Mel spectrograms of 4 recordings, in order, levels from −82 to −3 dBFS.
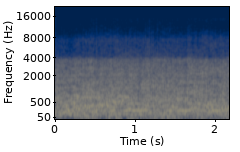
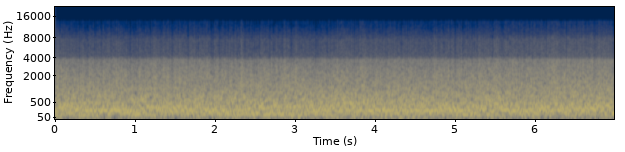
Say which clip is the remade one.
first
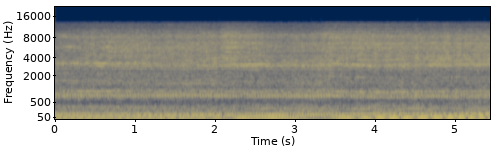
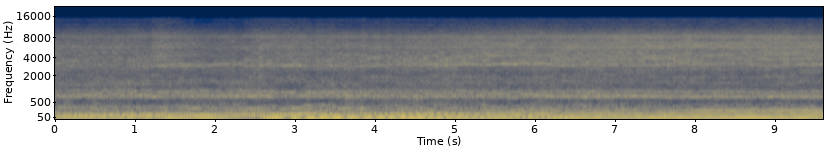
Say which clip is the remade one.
second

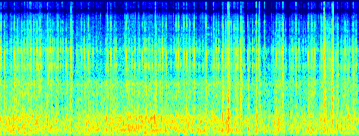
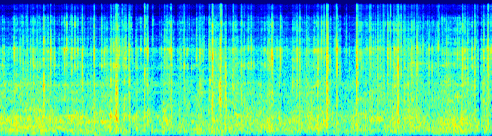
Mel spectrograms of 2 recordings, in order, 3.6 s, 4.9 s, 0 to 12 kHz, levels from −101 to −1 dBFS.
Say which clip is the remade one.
second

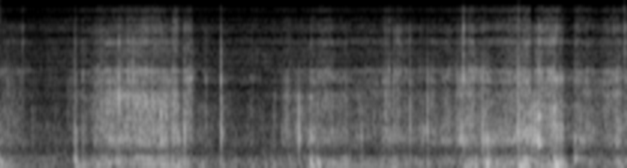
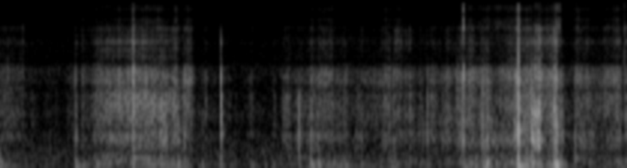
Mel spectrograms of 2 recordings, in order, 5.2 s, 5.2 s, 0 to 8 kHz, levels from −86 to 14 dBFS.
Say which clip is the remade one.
first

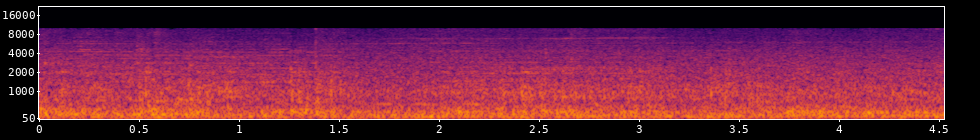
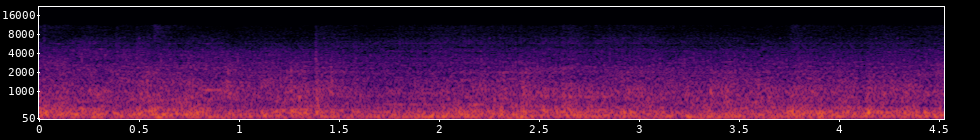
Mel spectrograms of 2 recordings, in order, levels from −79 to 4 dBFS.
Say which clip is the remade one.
second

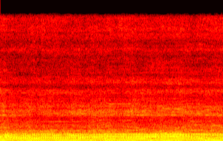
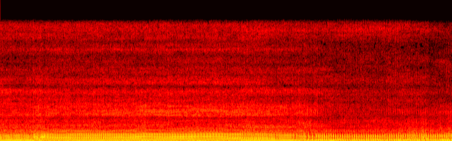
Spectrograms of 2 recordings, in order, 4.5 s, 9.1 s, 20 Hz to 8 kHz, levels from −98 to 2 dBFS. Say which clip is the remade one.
first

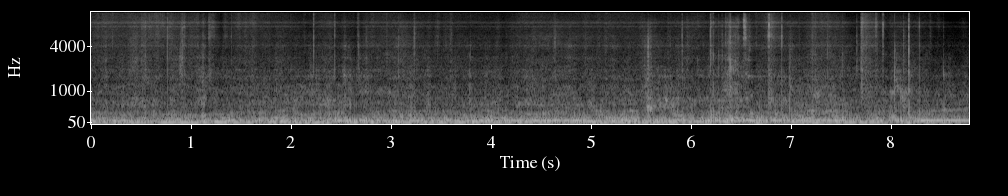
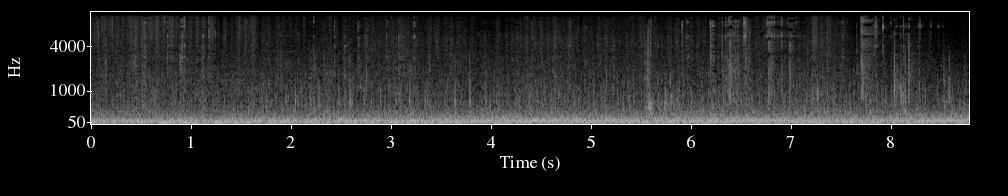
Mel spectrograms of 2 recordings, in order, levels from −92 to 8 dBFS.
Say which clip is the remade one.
first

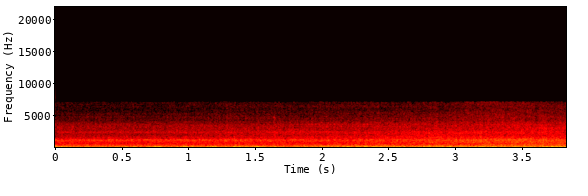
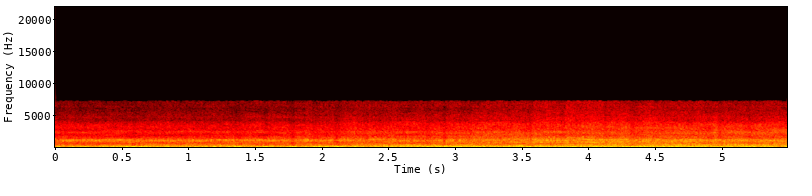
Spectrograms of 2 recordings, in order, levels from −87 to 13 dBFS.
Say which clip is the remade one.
second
